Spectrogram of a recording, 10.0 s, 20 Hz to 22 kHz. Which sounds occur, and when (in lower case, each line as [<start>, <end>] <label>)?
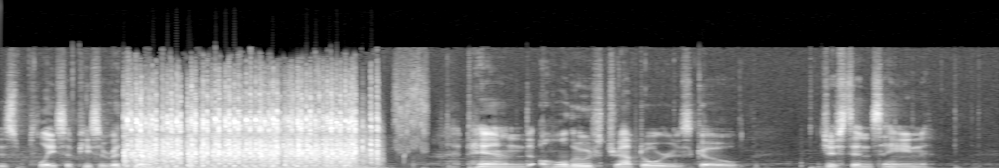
[0.00, 1.18] male speech
[0.00, 9.95] mechanisms
[0.00, 9.95] video game sound
[1.23, 4.25] sound effect
[4.04, 4.65] human voice
[4.29, 4.60] breathing
[4.39, 4.62] generic impact sounds
[4.64, 7.41] male speech
[5.94, 6.08] tap
[7.34, 7.45] clicking
[7.35, 7.60] tap
[7.45, 7.77] breathing
[7.54, 8.21] human voice
[7.93, 8.19] tap
[8.18, 9.40] male speech
[8.73, 8.86] tap
[9.51, 9.84] tap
